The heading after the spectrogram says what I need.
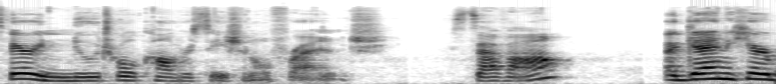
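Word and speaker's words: ça va: very neutral conversational french sava again here both a's are strong a sound so it's not sava it's sava and the second one is longer because it's stressed so so that can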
